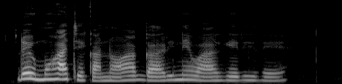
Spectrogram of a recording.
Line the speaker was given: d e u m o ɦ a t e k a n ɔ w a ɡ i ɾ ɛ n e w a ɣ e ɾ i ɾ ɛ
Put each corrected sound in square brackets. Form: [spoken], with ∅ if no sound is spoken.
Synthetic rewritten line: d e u m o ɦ a t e k a n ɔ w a ɡ [a] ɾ [i] n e w a ɣ e ɾ i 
